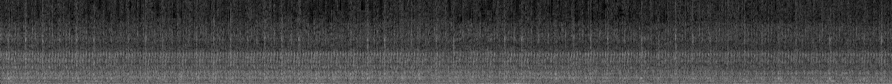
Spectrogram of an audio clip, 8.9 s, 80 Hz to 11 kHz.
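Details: 2011 Acura TL 3.7 SH-AWD at warm idle after driving up to temperature: a faint, light tapping over the steady engine note, softer than when cold. The noise began a couple of days ago and the dealership could not determine its source.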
